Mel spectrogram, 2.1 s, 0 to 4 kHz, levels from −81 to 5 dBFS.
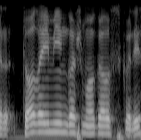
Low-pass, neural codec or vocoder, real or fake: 3.6 kHz; none; real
